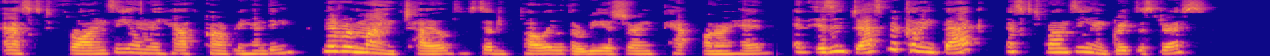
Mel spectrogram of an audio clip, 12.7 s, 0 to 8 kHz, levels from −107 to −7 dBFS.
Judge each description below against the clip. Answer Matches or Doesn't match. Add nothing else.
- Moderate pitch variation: Doesn't match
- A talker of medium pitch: Matches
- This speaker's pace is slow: Matches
